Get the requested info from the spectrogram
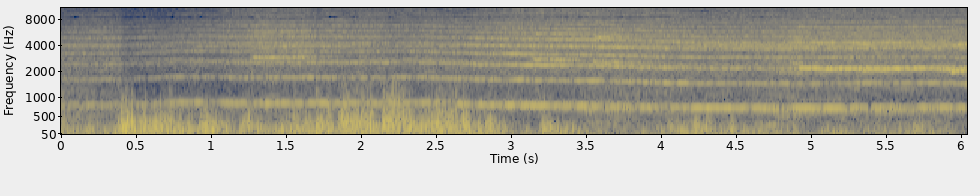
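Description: Tobu Railway Ryomo limited express train arriving at a platform: its wheels rumble and knock over the rails, easing after about three seconds. Over the rumble runs a high whine that slowly falls in pitch as the train slows.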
